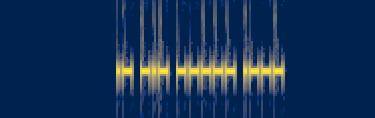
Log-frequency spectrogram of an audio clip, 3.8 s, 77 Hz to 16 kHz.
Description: Morse code, heard as a keyed tone, about 40 wpm, 690 Hz. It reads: AK0J
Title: SOTA QSO Practice 40wpm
